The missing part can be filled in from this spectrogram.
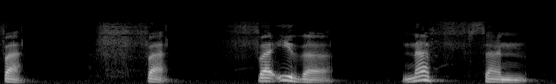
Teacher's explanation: حرف فا، اگر خاطرتون باشه در بخش مخارج حروف گفتیم حرف فا از برخورد دندانهای بالا روی لب پایینه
